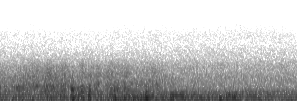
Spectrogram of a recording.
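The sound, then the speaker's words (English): Low, rolling thunder rumbles continuously, a deep muffled growl with a few heavier swells, set against a faint wash that may be rain. No voices are heard. “the blood pump, your heart thudding in your chest as thunder rumbles.”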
